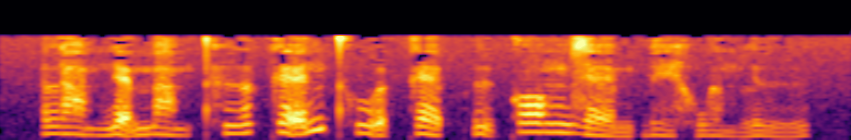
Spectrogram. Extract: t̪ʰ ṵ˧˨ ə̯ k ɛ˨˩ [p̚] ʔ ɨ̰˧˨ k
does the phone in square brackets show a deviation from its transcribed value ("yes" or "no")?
no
